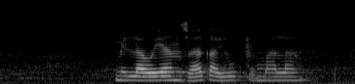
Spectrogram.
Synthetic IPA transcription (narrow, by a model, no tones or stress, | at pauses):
milawɔjand͡zʱakʼajop̪fumala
